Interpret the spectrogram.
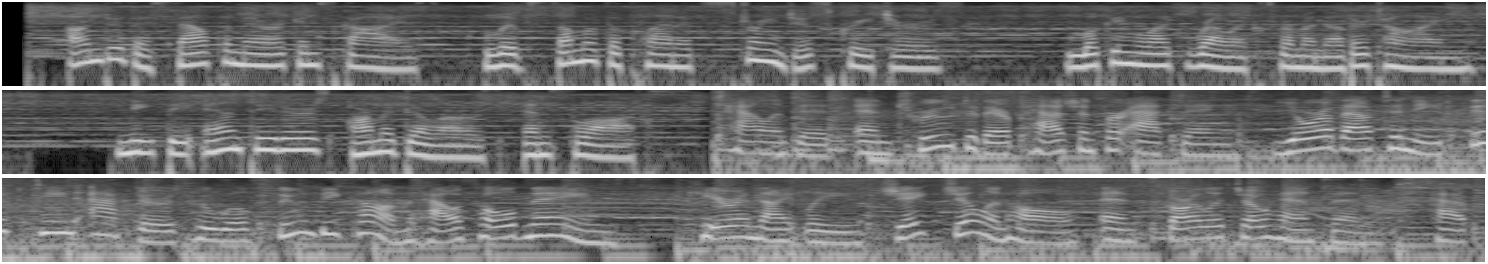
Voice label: narration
